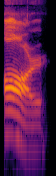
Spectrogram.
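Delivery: "আর" low and loud with a curled R; drawn-out "আর", R fully sounded; American R. Shown as a demonstration. Teacher shows how R should come out, American R. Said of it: "এটার উচ্চারণটা এমন আসবে".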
